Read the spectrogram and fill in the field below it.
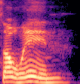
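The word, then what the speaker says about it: Samhain: know go over it a little bit so Sam Hayne Sam Hayne a GIC word pronounced so in is a pagan religious Festival originating from an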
